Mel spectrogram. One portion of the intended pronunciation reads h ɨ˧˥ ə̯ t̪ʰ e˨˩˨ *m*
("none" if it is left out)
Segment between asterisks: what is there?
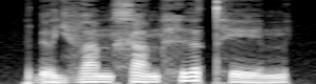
m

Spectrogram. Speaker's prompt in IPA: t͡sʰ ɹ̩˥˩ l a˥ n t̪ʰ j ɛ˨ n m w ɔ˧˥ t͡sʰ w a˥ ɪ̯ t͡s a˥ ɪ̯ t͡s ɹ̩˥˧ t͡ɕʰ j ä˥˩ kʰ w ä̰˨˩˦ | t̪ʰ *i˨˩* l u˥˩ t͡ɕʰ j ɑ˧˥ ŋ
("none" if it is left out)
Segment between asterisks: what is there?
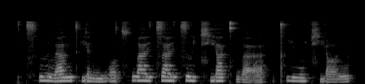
i˥˧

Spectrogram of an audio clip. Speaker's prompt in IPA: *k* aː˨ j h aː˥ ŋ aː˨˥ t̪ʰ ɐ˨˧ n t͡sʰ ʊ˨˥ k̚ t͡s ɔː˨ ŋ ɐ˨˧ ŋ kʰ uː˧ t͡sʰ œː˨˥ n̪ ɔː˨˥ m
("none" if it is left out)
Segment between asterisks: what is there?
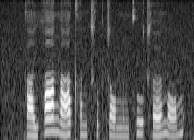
k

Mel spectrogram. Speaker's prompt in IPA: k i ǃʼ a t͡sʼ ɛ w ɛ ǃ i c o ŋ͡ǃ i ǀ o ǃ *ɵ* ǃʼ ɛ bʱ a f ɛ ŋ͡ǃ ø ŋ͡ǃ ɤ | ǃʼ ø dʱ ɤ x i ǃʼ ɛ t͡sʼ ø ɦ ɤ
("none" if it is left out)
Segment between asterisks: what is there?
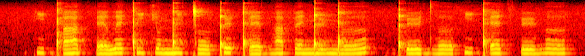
ø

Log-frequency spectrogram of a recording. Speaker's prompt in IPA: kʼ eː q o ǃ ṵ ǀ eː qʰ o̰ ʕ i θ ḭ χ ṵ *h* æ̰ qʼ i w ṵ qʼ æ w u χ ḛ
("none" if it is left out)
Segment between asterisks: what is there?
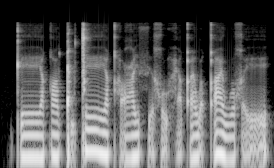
h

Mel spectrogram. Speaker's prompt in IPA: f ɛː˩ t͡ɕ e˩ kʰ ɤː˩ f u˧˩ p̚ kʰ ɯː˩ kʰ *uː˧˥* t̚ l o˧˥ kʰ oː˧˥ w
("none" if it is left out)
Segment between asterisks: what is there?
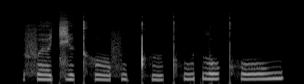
uː˧˥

